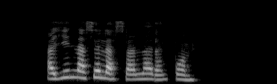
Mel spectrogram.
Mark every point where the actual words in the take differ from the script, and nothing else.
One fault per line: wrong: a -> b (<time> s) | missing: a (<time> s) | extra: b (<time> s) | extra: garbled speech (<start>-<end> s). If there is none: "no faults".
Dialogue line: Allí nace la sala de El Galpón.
missing: de El (1.5 s)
